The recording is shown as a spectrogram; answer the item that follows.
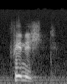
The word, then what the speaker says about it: finished: We write it ed, but we pronounce it t, finished.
